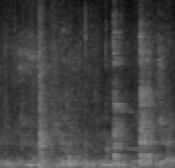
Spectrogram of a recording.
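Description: Chatter of many people in a gym hall, with a few sharp slaps about half a second in and twice near the end, as students drill takedowns on the mats.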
